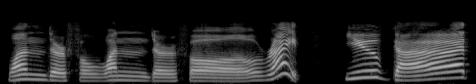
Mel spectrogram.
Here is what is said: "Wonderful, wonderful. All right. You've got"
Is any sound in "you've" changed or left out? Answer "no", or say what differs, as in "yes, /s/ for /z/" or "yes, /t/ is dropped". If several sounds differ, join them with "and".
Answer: no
